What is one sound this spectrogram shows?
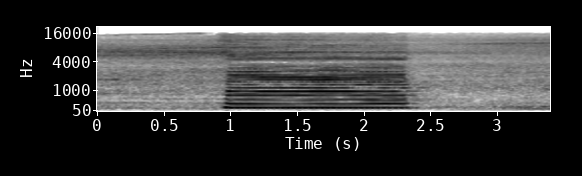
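A truck sounds a loud, steady air horn.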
